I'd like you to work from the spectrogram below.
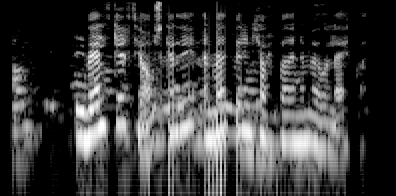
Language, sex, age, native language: Icelandic, female, 50-59, Icelandic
